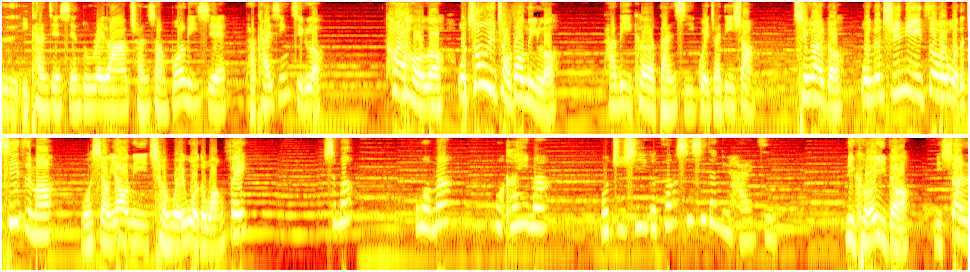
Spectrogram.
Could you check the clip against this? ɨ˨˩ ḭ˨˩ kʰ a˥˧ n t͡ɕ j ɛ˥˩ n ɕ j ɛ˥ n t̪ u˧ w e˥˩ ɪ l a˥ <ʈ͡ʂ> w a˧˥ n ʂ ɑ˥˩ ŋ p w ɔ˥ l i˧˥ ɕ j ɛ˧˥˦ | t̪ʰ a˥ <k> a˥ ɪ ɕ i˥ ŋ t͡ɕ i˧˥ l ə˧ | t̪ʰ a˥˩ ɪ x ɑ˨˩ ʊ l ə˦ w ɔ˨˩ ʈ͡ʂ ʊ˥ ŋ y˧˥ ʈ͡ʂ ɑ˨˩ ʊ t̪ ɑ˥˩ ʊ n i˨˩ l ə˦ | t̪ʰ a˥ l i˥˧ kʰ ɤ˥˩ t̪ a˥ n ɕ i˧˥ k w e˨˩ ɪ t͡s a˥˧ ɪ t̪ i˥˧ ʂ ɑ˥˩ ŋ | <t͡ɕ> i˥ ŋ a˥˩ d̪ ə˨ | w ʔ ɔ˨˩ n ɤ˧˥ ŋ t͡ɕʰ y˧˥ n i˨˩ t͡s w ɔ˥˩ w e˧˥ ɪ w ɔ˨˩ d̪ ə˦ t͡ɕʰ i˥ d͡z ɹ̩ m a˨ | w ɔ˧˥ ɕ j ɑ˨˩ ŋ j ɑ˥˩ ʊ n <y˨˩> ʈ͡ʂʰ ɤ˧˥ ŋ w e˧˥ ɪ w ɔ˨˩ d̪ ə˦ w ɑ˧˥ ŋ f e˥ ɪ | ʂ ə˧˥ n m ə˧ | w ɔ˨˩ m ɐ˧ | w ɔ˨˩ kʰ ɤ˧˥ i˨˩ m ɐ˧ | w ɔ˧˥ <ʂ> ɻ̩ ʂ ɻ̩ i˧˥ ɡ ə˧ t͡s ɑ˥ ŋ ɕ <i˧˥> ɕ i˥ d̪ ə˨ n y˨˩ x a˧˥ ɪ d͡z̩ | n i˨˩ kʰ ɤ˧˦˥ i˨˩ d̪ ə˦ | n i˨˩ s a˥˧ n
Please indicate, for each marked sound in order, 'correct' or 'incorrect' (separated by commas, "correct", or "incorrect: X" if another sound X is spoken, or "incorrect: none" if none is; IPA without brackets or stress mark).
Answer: incorrect: ʈ͡ʂʰ, incorrect: kʰ, incorrect: t͡ɕʰ, incorrect: i˨˩, incorrect: ʈ͡ʂ, incorrect: i˥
